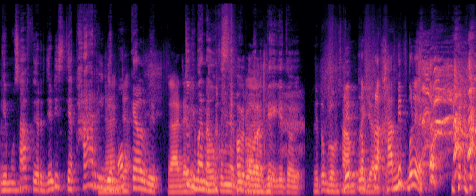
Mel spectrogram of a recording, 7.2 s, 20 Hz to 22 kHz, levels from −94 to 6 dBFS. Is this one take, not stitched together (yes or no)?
no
